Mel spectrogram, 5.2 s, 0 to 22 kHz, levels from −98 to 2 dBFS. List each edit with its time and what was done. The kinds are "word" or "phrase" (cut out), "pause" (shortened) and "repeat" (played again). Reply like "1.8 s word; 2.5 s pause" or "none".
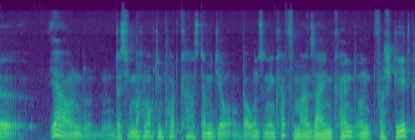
none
